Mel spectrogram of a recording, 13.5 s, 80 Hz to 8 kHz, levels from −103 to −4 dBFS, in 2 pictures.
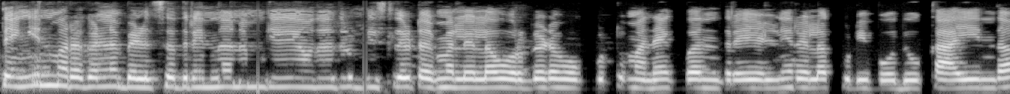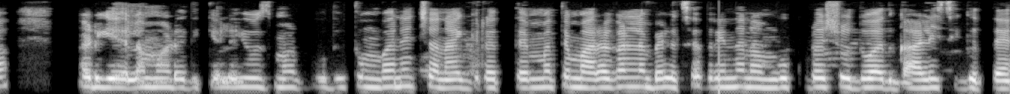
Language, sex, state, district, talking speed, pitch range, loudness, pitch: Kannada, female, Karnataka, Mysore, 140 wpm, 220-245 Hz, -17 LUFS, 235 Hz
